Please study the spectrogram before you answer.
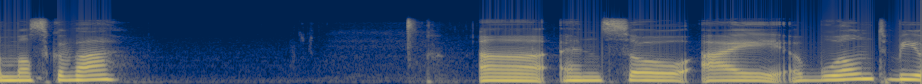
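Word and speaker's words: Москва: You don't say Moscow. That's not how you say it. It's a Moskva.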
